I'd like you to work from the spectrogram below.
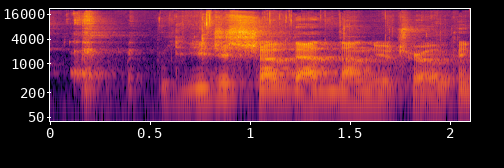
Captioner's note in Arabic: أصوات الإسكات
